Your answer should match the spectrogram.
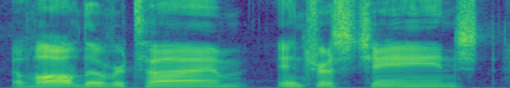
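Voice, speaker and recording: A young man with a resonant baritone voice talks casually as a guest. He rambles in a relaxed way, pausing with fillers. The sound is dry and close, with no room around it. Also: clean tone, no room sound. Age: young adult. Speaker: musician guest. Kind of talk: casual interview chat.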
